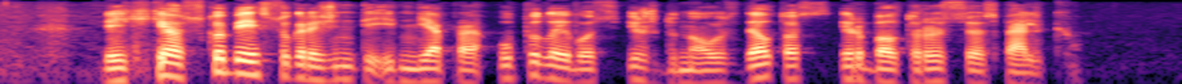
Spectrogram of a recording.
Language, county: Lithuanian, Vilnius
